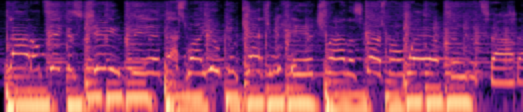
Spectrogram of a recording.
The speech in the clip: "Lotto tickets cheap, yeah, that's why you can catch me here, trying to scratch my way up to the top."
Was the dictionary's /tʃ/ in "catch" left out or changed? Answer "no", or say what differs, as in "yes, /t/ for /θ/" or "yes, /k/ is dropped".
no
